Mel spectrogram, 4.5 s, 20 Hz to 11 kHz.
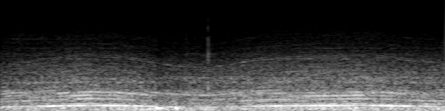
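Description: Honda Civic RS Turbo's 1.5-litre turbocharged four-cylinder engine pulling hard through its CVT, heard from inside the cabin as the car accelerates. The engine note dips once about halfway and then climbs again.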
